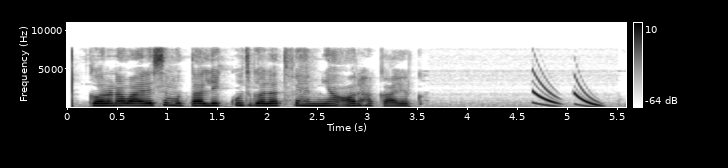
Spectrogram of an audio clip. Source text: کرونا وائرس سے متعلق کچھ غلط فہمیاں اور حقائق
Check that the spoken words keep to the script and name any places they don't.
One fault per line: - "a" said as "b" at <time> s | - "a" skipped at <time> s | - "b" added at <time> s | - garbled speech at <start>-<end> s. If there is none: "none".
none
